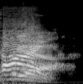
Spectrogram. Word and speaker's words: Tay: Britt Baker takes on Ty Baker. Yeah, Britt Baker. Yeah. I do hope that Tay gets a good match out of this, but it's Ty, whatever.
